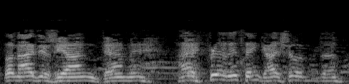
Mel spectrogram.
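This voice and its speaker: An actor playing a tipsy, grandiose older English gentleman in a radio drama, effusive and florid, repeating himself. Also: high voice, steady tone, normal speed, a faint crowd. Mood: tipsy, jovial. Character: tipsy, grandiose, retired gentleman from London, genial and roguish. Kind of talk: British radio drama acting. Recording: radio play in noisy pub.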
